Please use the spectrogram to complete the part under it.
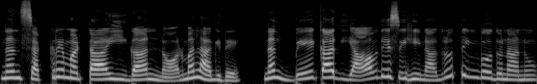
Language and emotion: Kannada, happy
